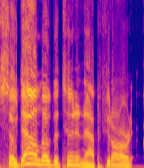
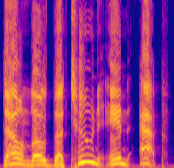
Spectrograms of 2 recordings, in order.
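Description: First: Rushed, run-together plug; talking too fast. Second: Slow, deliberate, higher-pitched plug. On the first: Radio host excitedly plugging an app, talking too fast. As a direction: rattle it off in a hurry. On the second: Radio host correcting a rushed app plug, slowed down. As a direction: say it slowly, every word spaced out. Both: Real, not acted. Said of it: "I'm talking too fast".

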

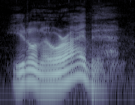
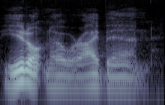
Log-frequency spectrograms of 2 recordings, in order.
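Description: First: "where I'VE been", louder, hit "I've"; stress on I've. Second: "you DON'T know where I've been", hit "don't"; quoting a congregant. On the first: Acted. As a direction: turn it back with weight on "I've". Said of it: "Guess what?". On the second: Retold or imitated.

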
